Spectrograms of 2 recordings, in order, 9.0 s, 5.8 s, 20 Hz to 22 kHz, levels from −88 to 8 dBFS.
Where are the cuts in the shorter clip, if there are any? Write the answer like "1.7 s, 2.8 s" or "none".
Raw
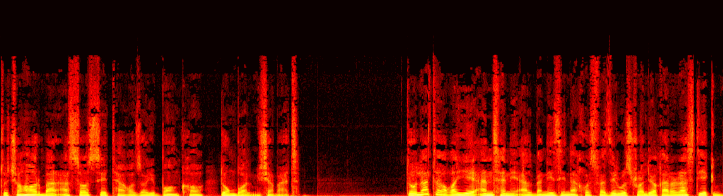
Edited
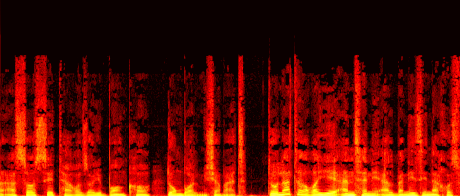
3.2 s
